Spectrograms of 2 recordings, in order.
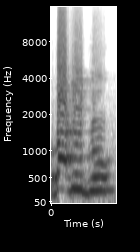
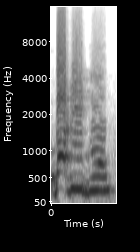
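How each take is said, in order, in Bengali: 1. স্বরগুলো ছোট করে বলা হয়। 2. স্বরগুলো ছোট করে বলা হয়।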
